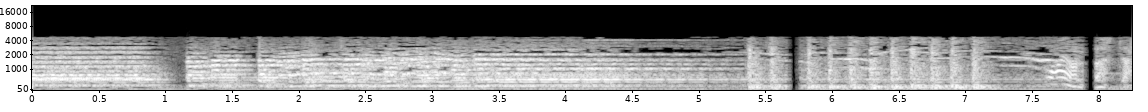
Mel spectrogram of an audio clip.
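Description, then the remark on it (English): Several cats inside a locked theater dressing room meow and wail almost nonstop, long drawn-out cries overlapping loudly for the whole stretch, with a few sharp thuds breaking in near the end. “There are cats inside our dressing room.”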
